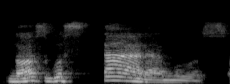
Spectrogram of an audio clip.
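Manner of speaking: "gostáramos" slow, weight on "tá"; stressed syllable shown. Shown as a demonstration. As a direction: lean on the accented "tá" of "gostáramos". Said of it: "olha só o acento aqui".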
